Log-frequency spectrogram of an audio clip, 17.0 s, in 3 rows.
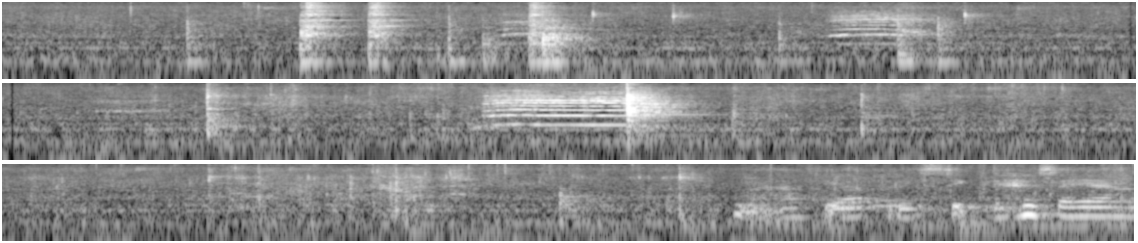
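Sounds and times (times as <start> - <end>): food sizzling in hot oil: 0.0 - 17.0
child wailing cry: 2.4 - 2.9, 4.1 - 4.7, 8.0 - 9.2.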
